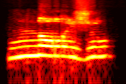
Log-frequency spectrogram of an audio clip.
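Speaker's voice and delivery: ordinary talk, nothing marked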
